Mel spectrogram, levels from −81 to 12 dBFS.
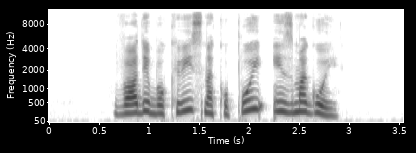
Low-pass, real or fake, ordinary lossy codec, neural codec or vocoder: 10.8 kHz; real; none; none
